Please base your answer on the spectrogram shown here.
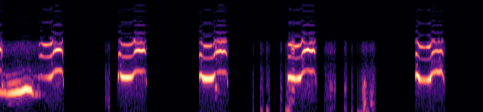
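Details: Tawny owls during courtship as the male delivers a mouse to the female in the nest box; five harsh, nasal calls, each about a third of a second, bending up at the end and spaced about a second apart, with soft knocks and scrapes between.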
